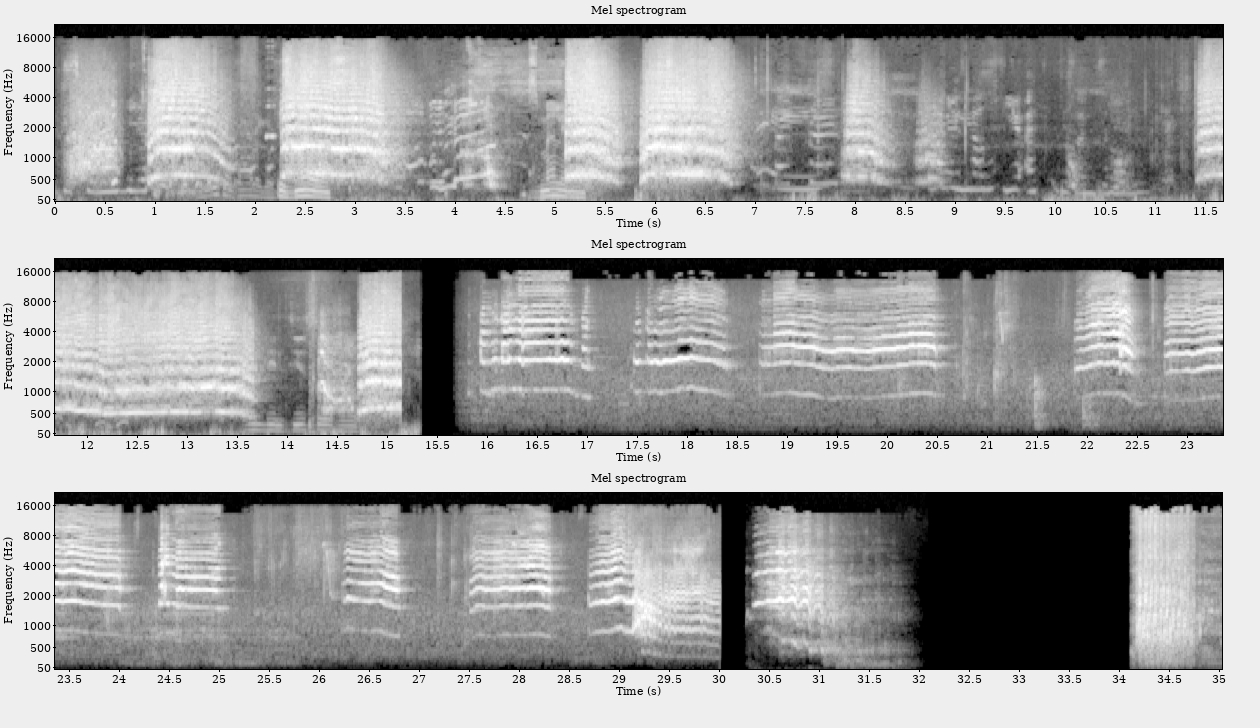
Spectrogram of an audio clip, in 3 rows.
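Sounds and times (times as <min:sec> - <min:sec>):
sea otter squealing: 0:00.1 - 0:03.6, 0:15.8 - 0:20.7, 0:21.8 - 0:25.2, 0:26.0 - 0:31.0.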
